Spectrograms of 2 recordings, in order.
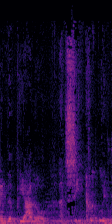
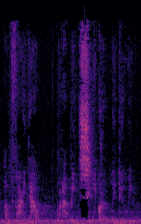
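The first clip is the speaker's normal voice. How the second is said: whisper; 4 semitones lower, 6 dB quieter than usual. Acted. Secretly reading, hiding from teachers.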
